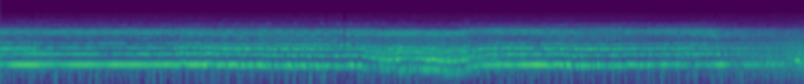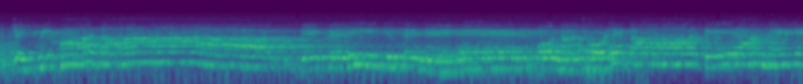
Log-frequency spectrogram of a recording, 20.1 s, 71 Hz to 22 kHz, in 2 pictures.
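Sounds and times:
man singing: 0:00.0 - 0:09.5, 0:10.2 - 0:20.0.

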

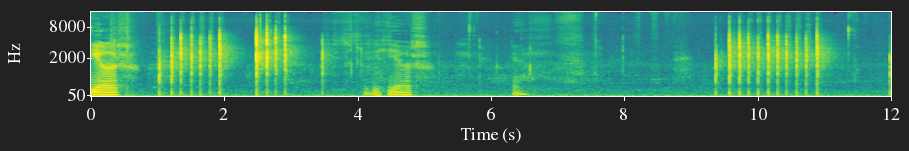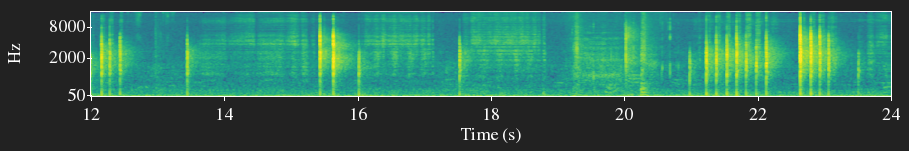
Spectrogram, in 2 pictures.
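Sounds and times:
chalk tapping on blackboard: 0:01.0 - 0:04.1, 0:09.4 - 0:11.1, 0:12.0 - 0:12.7, 0:13.4 - 0:18.8, 0:21.0 - 0:23.9.

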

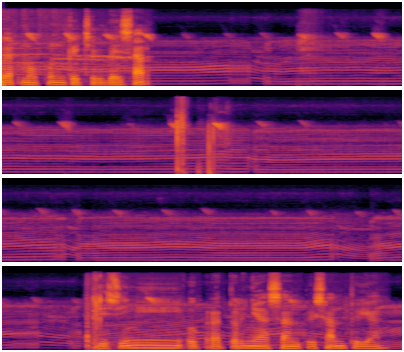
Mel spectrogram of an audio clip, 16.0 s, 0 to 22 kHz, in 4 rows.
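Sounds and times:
chainsaw cutting wood: 0:00.0 - 0:16.0.

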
